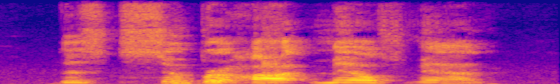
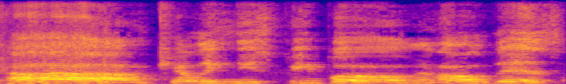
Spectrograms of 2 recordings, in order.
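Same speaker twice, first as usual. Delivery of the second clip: mock-gleeful cackle, higher and louder at first; mocking the wife; 6 semitones higher, 4 dB louder than usual. Reviewer mocking the wife's gleeful killing, mock cackle. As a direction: sneer out a gleeful killer's boast.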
